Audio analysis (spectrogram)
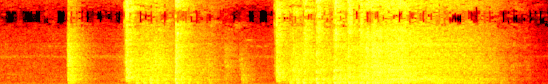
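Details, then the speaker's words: Vintage Sears chainsaw from a swap meet, plug refitted, starting fluid sprayed into the carburetor: several cranking pulls, then it catches and buzzes briefly before dying, running only on starting fluid; later with gas it won't start, so carburetor gets inspected. "Okay, she will run. So I'm gonna clean that tank out a little more and we'll put some fuel in it and see if it's gonna go."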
